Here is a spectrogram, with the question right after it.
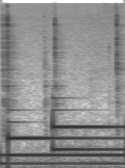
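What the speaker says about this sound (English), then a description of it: "it's a sine wave that slightly goes into being a triangle wave" A steady, pure wavetable synth tone, a sine wave edging toward a triangle wave, with a few soft harmonics, sustained with a couple of light attack blips, alone and fairly quiet.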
